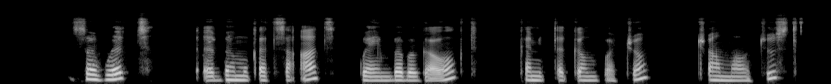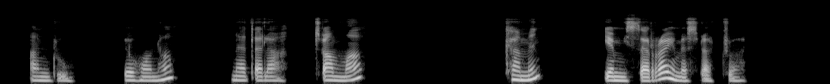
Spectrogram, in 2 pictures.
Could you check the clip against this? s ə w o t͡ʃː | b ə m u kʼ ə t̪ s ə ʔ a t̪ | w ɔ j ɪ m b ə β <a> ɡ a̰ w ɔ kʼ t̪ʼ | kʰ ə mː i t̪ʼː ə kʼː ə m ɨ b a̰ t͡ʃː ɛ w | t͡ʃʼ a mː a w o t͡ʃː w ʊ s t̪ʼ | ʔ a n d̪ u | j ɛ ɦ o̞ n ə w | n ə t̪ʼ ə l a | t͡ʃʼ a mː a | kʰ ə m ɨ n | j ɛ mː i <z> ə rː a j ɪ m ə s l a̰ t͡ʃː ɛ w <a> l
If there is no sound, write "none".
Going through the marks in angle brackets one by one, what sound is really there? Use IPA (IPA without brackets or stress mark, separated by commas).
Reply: ə, s, a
